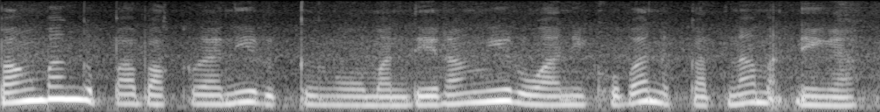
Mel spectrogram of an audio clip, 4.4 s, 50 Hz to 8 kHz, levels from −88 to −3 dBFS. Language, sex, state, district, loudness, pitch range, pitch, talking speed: Garo, female, Meghalaya, North Garo Hills, -14 LUFS, 185-235 Hz, 200 Hz, 95 wpm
